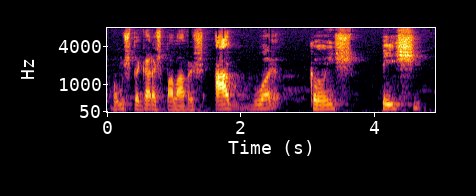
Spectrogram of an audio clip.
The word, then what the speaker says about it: cães: Percebam aqui como na palavra cães, a letra E, ela vai produzir o som de I.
